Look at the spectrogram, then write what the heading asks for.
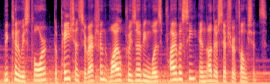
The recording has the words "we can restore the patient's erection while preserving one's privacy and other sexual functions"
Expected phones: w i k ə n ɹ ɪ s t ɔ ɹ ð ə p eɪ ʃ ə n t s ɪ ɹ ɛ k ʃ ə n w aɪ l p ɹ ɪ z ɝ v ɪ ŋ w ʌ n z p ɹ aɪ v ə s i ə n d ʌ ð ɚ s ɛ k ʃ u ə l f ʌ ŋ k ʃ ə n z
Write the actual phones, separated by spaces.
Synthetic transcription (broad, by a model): w i k ə n ɹ ɪ s t ɔ ɹ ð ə p eɪ ʃ ə n t s ɪ ɹ ɛ k ʃ ə n w aɪ l p ɹ ɪ z ɝ v ɪ ŋ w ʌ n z p ɹ aɪ v ə s i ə n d ʌ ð ɚ s ɛ k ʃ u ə l f ʌ ŋ k ʃ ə n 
